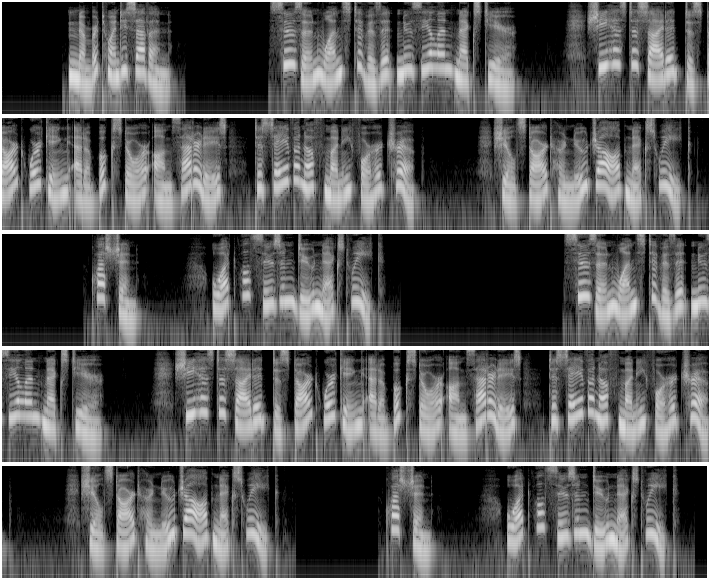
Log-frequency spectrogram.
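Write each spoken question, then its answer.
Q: Question. What will Susan do next week?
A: Start working at a bookstore.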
